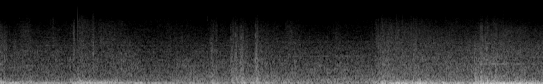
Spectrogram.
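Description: Heavy shell impacts and booming naval gunfire in a dreadnought-era warship battle game as a hit knocks out a forward turret, a dense, sustained rumble with repeated explosive bursts swelling louder toward the end.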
